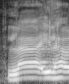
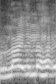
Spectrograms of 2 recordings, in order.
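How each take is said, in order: First: The first vowel is held long. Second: The first vowel is cut short. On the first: It negates any other god. The speaker calls it right. "Allahnya dipanjangkan" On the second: It no longer negates. The speaker calls it wrong. "Kalau dipendekkan lamnya salah"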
